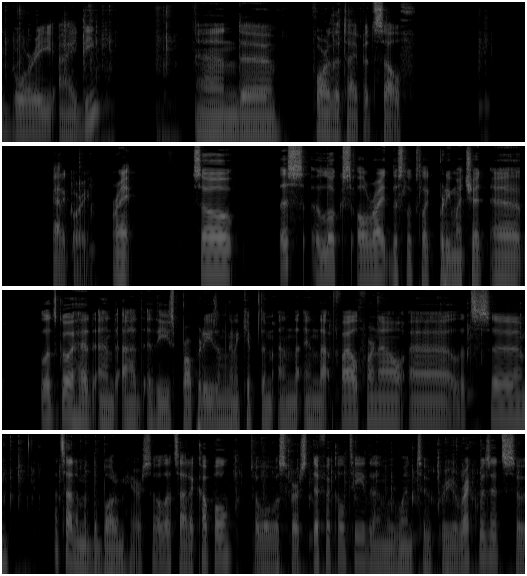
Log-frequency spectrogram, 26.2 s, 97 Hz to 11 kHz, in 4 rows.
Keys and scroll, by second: 1.3 ctrl+w, 1.7 ctrl+s, 2.3 ctrl+v, 3.7 ctrl+c, 4.2 ctrl+v, 6.6 ctrl+v, 17.1 ctrl+c, 17.4 ctrl+v, 18.9 ctrl+c, 19.8 ctrl+v, 23.2 Return, 23.6 ctrl+s, 24.8 ctrl+w.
